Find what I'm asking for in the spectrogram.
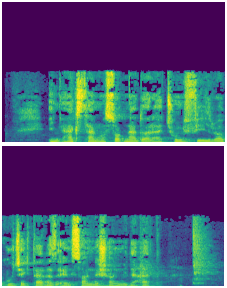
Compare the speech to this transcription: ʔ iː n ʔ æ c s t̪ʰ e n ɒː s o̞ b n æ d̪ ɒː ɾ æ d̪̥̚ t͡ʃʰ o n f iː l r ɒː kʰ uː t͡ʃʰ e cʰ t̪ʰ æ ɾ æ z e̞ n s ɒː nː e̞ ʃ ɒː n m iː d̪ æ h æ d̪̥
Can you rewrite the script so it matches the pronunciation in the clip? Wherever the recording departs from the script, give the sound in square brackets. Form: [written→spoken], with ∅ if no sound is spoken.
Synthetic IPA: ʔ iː n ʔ æ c s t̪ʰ [e→æ] n ɒː s o̞ b n æ d̪ ɒː ɾ æ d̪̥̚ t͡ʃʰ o n f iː l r ɒː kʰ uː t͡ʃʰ e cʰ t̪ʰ æ ɾ æ z e̞ n s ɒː nː e̞ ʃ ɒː n m iː d̪ æ h æ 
